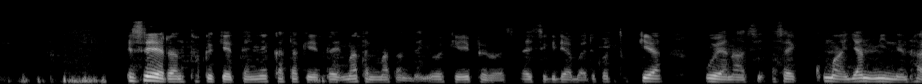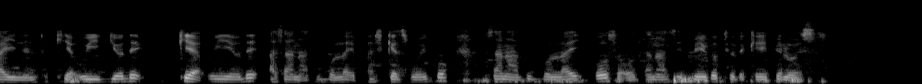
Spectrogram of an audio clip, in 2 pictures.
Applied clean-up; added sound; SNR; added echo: none; none; none; none.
